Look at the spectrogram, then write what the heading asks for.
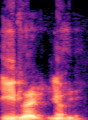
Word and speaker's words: Edey: Zach Edey.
